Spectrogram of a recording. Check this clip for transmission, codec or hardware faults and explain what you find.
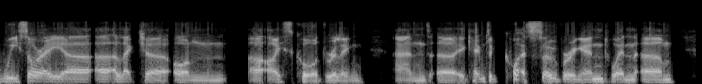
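There's one fault running through the whole clip, a block size mismatch (truncated), and the Speex coding on top of it only adds a little light roughness. From start to finish there's a steady 50 Hz buzz under the speech, and everything runs about 1.07 times fast while the timbre stays put. One stage is writing longer blocks than the next one reads, so the tail of every block gets dropped. The buzz comes from that chop repeating, and the speed-up is the ratio of the two block sizes, which fits 1024-sample blocks being cut short.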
